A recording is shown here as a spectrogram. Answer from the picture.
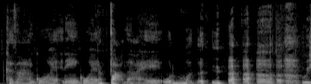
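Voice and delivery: ordinary talk, nothing marked

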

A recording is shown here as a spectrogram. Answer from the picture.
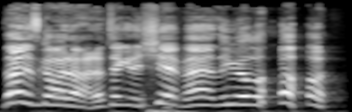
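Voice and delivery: high, loud shout back; yelling through door. Retold or imitated. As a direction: yell it from the stall. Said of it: "I was like".

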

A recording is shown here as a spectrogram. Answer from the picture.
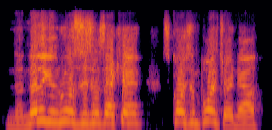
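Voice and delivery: high, loud smug player arguing with the ref; mock defiant player. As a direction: argue your case to the ref, smugly. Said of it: "I'm like".

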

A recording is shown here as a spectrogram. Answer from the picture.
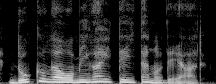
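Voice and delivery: usual speaking voice

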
